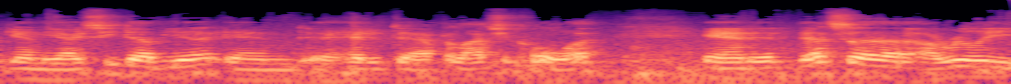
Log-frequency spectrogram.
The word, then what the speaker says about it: Apalachicola: going to, which is Apalachicola. I think I actually said it right.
